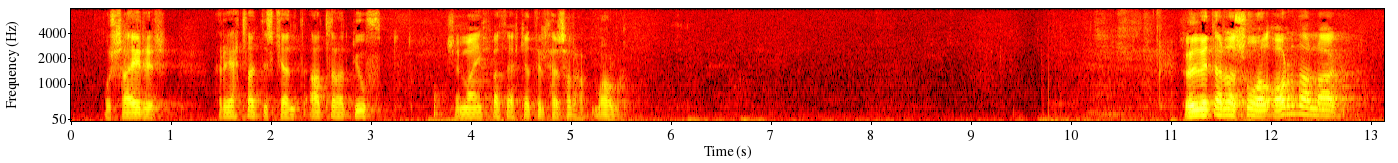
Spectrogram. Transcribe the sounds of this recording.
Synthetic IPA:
ɔɣsaːjɾɪɾ̥ | rjɛht̪lant̪ɪscʰɛn̥t̪a̰t̪lɾat̪juft̪sɛmaðeŋ̥kvaθɛhcat̪ʰɪlθɛsːaɾa̰ma̰ːwla̰ | œðvɪt̪ɛɾðasvɔaðɔɾðalaɣ

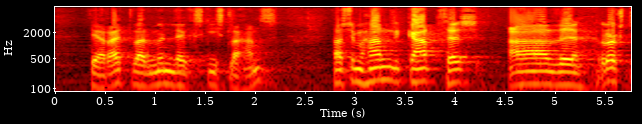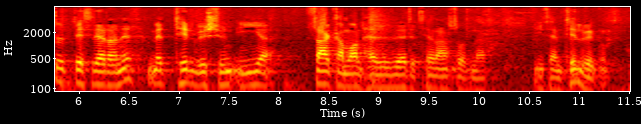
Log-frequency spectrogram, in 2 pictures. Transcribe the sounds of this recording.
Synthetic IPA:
θiɛɣaɾrajt̪vaɾmʏnlɛɣscist̪lahans | θaðsɛmɦanːkaːt̪θɛsaðrœkst̪ʏt̪ɪlɛːɾanːɪɾ̥mɛðt̪ʰɪlvɪsʏnisaːkamawlhɛvðɪvɛːɾɪt̪ʰɪɾansɔwt̪naɾ | iθɛmt̪ʰɪlvɪkʏ̰m

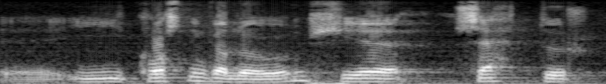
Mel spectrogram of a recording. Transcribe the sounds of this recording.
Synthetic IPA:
ikʰɔst̪niŋkalœːɣʏmsjɛ | sɛht̪ʏɾ̥

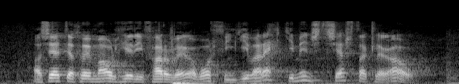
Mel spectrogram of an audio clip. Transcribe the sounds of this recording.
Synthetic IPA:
a̰ðsɛːt̪jaθœɥmaːwlçɛɾifaɾvɛɣawɔɾ̥θiɲcɪvaɾɛhcɪmɪnst̪sjɛr̥st̪aklɛ̰ɣaa̰ːw

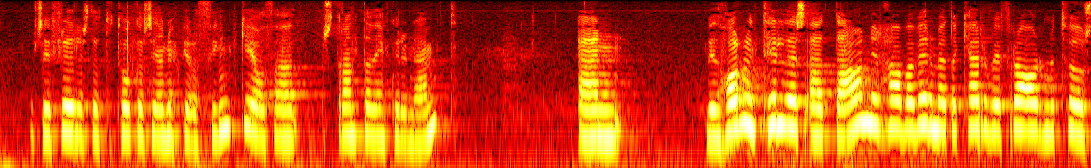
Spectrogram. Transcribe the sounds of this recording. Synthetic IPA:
ɔɣsɛfɾɪðlɛst̪ɛht̪ʏ̥ɾ̥t̪ʰoːwkaðsiːðanʏhpçaɾaðθiɲcɪɔɣθaðst̪ɾant̪aðɪejŋ̥kvɛɾɪnɛmt̪ | ɛn | vɪðɦɔɾvʏmt̪ʰɪlθɛsaðt̪aːnɪɾ̥ɦaːvavɛːɾʏmɛðɛt̪ːacʰɛɾvɪfɾawaːwɾɪnːʏt̪ʰvœːɣɔs

